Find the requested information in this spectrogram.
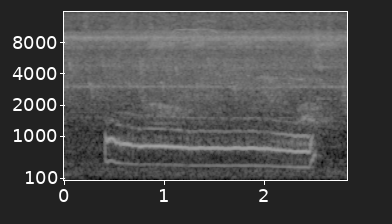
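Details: Hungry-seeming kitten answering repeated questions about where it is hungry: a single drawn-out, flat meow lasting about two seconds, gently falling in pitch, clear against a quiet indoor background.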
